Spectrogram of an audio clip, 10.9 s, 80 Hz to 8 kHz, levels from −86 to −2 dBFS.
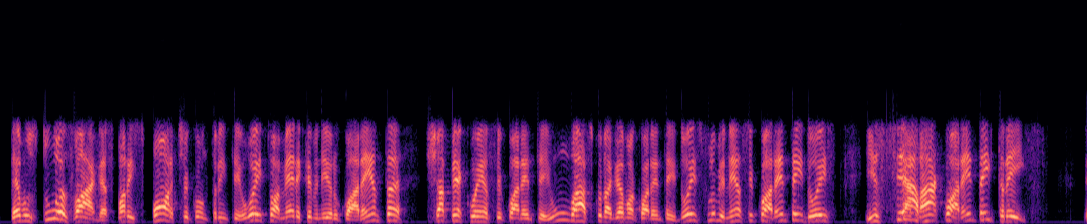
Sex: male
